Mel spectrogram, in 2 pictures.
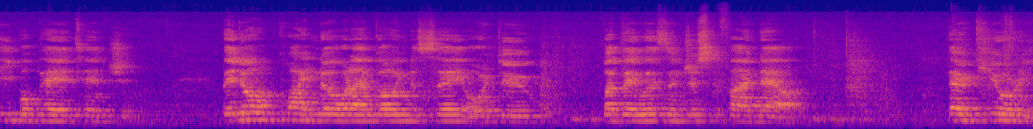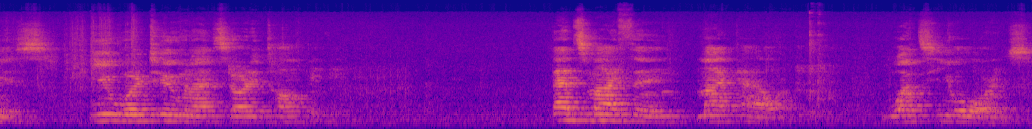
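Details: Adult man who states he has cerebral palsy; dysarthric speech in cerebral palsy.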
